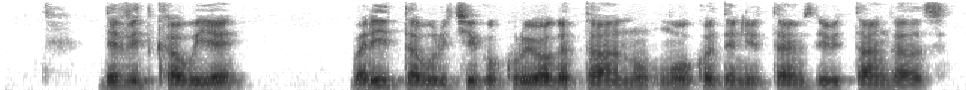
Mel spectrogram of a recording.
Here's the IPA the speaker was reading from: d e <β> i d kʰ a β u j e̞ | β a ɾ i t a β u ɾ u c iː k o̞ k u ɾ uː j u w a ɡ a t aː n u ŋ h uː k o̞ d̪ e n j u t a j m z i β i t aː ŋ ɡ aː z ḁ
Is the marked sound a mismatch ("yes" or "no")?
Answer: yes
